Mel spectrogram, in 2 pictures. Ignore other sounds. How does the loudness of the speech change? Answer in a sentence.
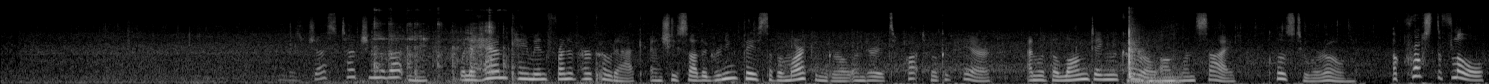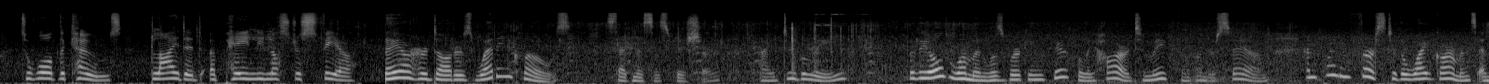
The loudness of the speech stays about the same.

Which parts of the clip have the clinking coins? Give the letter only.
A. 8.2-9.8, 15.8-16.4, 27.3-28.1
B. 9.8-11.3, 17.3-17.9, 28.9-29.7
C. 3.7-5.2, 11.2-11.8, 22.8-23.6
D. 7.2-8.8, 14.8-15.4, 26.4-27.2
C.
